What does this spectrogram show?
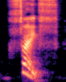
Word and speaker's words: vyf: Number five, vyf. The V in Afrikaans is pronounced as a f.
